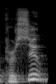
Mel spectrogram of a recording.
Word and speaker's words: PRST: asked about is that how you pronounce it Pursuit is actually prst I stripped out all the vowels that's what's up over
